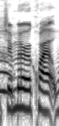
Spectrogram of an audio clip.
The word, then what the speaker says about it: Jamiroquai: Because I always say it gives me like Jamiroquai.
